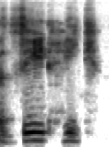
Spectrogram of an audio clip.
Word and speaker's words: agitate: It seems again도 아니고 again도 아니고 이렇게 I나 E가 있을 때는 G 자기 발음이 나와 지읒 발음이 나온다는 거지. agitate, agitate다, agitate다.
